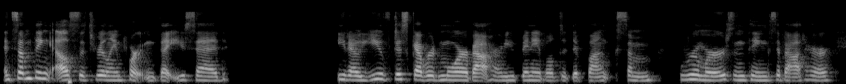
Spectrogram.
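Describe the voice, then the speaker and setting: Woman podcast cohost, mid pitched, earnest and thoughtful, casual chat. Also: fairly even intonation, a little fast. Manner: earnest, reflective explaining. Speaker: podcast co-host.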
